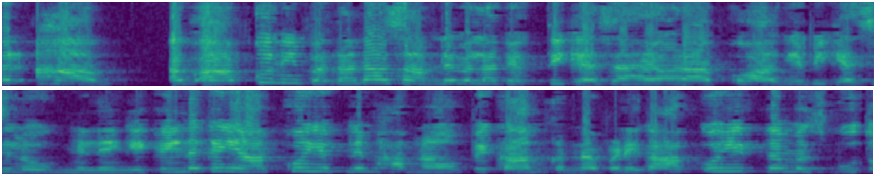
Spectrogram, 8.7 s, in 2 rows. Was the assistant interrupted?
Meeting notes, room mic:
No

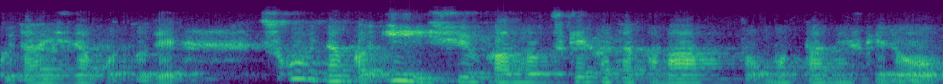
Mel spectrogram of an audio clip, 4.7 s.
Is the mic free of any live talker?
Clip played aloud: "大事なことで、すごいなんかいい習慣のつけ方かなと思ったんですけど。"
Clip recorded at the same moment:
Yes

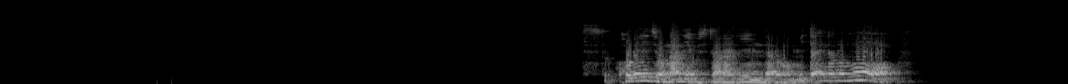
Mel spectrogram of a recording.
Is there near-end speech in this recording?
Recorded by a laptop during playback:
Yes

